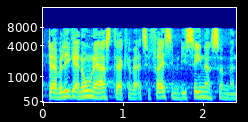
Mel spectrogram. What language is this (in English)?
Danish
